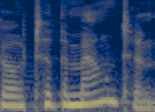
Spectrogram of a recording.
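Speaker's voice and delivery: calm, steady, unbothered delivery. Recounting the answer to an angry prayer, retelling a calm reply. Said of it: "he just calmly replied to me".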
